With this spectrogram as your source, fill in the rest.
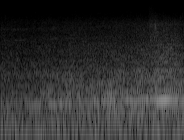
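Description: A super late model race car on a qualifying lap at New Smyrna rises in a steady engine drone, growing louder and nearer over a couple of seconds as it passes.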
